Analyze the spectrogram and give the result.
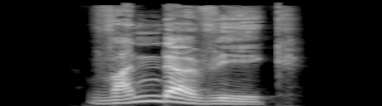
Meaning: hiking trail
- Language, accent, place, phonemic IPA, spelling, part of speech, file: German, Germany, Berlin, /ˈvandɐˌveːk/, Wanderweg, noun, De-Wanderweg.ogg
